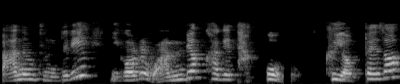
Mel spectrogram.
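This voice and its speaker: This voice's pitch rises and falls very widely. It moves at a fairly slow speed. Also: woman. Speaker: product trainer for beauty sellers. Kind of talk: product training lecture. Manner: animated, interactive.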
